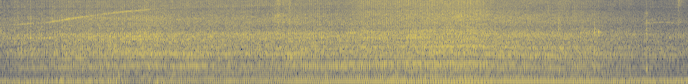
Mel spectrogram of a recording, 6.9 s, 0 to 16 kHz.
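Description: Mitsubishi Pajero's turbodiesel engine pulling under load as the 4x4 climbs a steep grassy bank. The engine speed rises over the first few seconds, peaks a little before the end, then drops back.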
